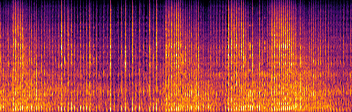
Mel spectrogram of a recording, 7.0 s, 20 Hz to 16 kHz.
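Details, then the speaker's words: Snapper 30083 mower sitting 20–25 years, after fitting a junkyard magneto: small single-cylinder pops along crisply, rising and falling with throttle, no knock; first run in decades, sounds healthy. "i can't believe that thing runs motor sounds pretty healthy"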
